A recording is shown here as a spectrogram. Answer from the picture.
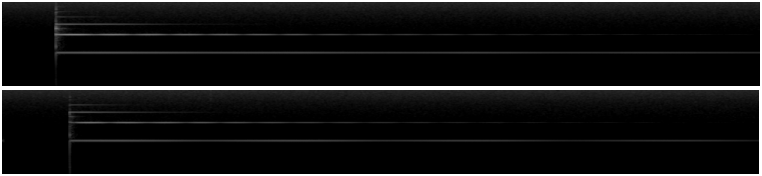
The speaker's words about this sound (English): And we'll begin by just listening to the sound of the bell as it goes into silence.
